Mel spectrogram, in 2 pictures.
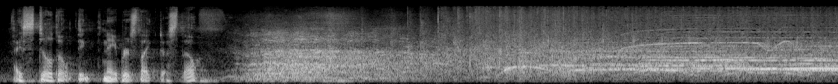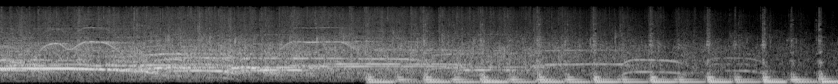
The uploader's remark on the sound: Live From Richmond!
